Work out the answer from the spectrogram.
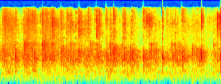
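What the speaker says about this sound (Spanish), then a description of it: "Vamos a dar un fuerte aplauso" An academic conference audience applauds in a dense, steady round of clapping that lasts throughout.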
